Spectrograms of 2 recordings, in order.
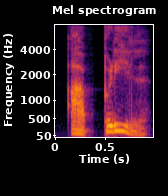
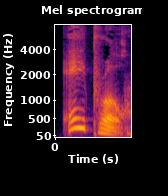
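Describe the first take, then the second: First: April read the Spanish way, ah-PRIL; April with open A and clear IL; read as spelled. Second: April said as EY-pro; April with the I turned into O; English pronunciation. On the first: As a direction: say April letter by letter in Spanish sounds. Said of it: "Así se escribe abril". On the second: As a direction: start April with hey, end it in an O. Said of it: "esta palabra se pronuncia". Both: Shown as a demonstration.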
